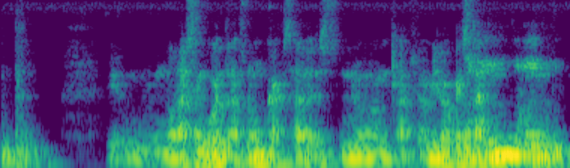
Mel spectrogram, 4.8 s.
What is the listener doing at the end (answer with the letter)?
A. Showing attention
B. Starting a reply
A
